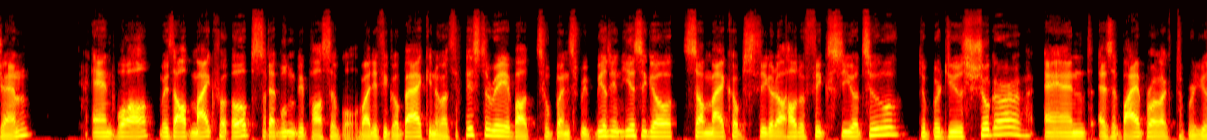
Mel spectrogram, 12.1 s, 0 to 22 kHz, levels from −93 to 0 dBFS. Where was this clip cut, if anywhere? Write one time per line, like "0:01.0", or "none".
0:01.5
0:02.6
0:06.8
0:07.9
0:09.1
